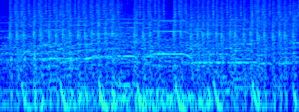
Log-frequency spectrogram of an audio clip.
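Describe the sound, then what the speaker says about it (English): Rapid gunfire from the action shooter My Friend Pedro, a dense, continuous burst of close, loud shots in quick succession, with no talking over it. "You just shoot them. You just shoot and run."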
